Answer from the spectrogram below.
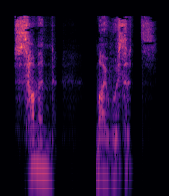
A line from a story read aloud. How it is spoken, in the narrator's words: I ordered, my voice hoarse and shaking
